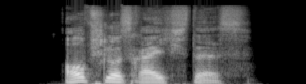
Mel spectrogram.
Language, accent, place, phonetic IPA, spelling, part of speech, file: German, Germany, Berlin, [ˈaʊ̯fʃlʊsˌʁaɪ̯çstəs], aufschlussreichstes, adjective, De-aufschlussreichstes.ogg
- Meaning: strong/mixed nominative/accusative neuter singular superlative degree of aufschlussreich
